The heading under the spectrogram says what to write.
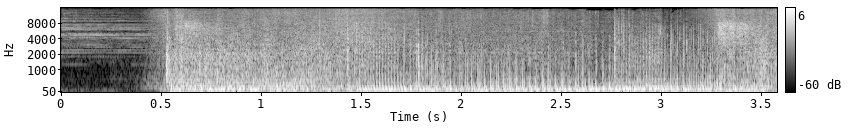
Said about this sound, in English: It's a bass boosted fart. But it's like if you crank the volume way up on a speaker that's like not really connected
